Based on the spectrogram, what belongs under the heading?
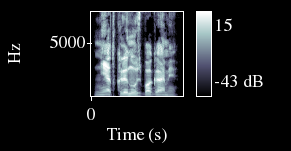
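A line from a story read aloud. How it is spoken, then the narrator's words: Angry roar. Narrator (Russian): проревел Карамон гневно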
